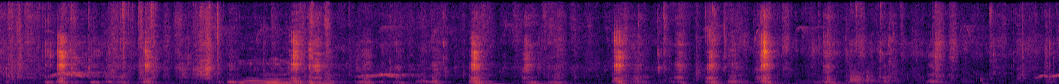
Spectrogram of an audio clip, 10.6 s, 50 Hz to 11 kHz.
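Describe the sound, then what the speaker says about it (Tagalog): A litter of thirteen healthy piglets grunts and squeals close by in a concrete pen, a busy run of overlapping oinks and short high squeals continuing throughout. "13 lahat ito ng mga biik"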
